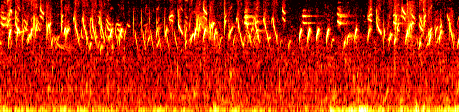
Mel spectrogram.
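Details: Many European goldfinches chirping, mating and readiness calls to rouse males into song: dense, lively high twittering and chiming notes in continuous overlapping runs, with faint low rumbles.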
